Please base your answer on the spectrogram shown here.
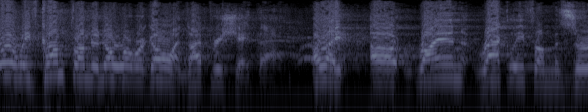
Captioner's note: cheering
